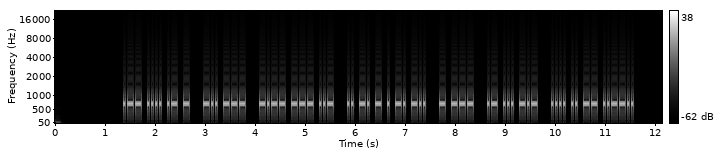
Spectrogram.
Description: Morse code, heard as a keyed tone, about 30 wpm, 700 Hz. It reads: WHAT DO YOU INTEND TO ASK HIM?
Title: Sentences from Top 1600 Words 30wpm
